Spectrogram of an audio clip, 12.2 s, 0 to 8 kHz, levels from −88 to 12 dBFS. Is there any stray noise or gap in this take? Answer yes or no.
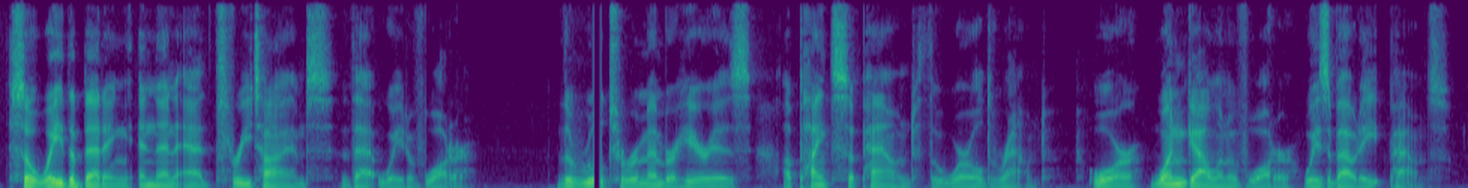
yes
